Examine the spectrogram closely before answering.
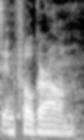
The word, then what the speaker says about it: Infogrames: Also, they're officially pronounced Infogram, but their song clearly calls it Infogrames.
